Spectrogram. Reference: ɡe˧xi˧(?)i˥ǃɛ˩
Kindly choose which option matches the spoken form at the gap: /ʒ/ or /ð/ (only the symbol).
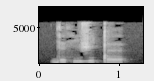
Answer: ʒ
